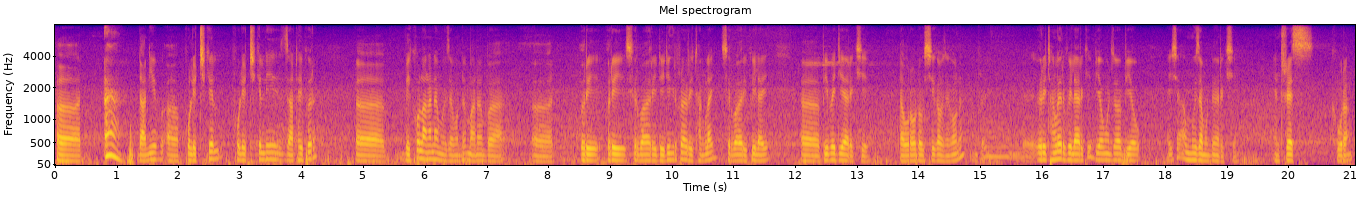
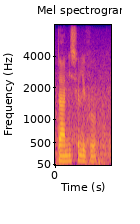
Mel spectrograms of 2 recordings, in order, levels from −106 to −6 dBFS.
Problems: none marked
